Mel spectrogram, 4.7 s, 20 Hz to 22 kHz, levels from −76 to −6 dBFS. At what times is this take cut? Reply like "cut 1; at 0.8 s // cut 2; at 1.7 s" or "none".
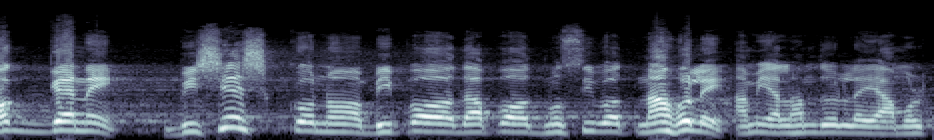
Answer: cut 1; at 3.7 s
